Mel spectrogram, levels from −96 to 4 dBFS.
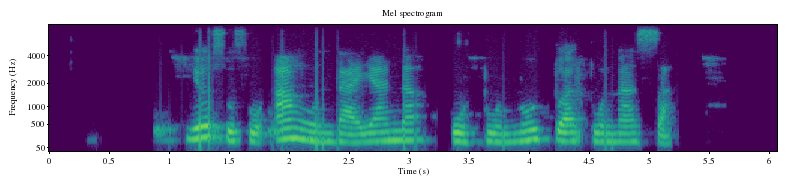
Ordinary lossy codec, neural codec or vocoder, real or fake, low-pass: Opus, 32 kbps; none; real; 7.2 kHz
